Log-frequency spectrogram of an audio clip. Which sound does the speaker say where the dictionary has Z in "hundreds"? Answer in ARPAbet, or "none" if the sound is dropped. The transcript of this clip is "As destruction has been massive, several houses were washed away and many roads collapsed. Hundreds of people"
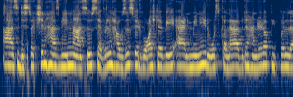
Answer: none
